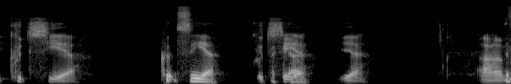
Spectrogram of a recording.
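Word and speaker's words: Coetzee: They completely mispronounce his name in this, so that's the one bugbear that I have about it. Because Is it Kotsway or something? no, It's pronounced it's actually Kutsia.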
